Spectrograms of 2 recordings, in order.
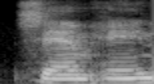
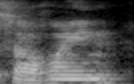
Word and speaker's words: Samhain: Samhain, as I used to call it phonetically, but Samhain is more akin to Halloween.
